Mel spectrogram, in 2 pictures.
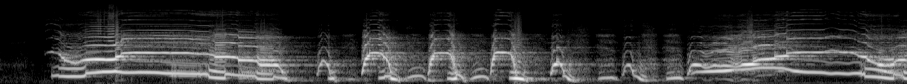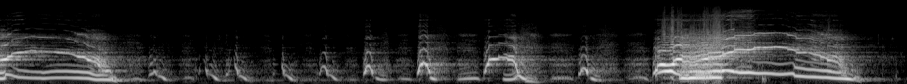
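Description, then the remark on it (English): Bull elk bugle repeatedly, calling to try to draw a cow out of the herd: three long, loud, high whistling calls that rise and fall in pitch, separated by bursts of shorter squeals and chirps, with no talking. “You'll hear these bulls going nuts, and they're staying back, and they're trying to call the cow out of there.”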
